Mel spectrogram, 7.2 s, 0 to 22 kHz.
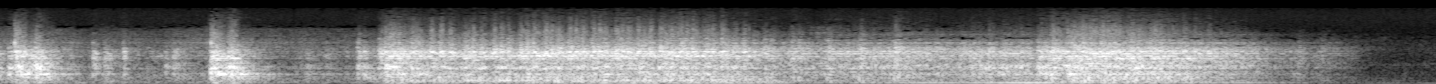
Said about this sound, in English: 1927, and as the machine age is truly developing into an advanced stage, thinking young men out driving with their girls are saying, "Gee, honey, we've been cranking this here car for 15 minutes.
